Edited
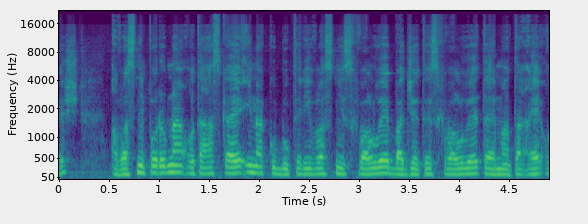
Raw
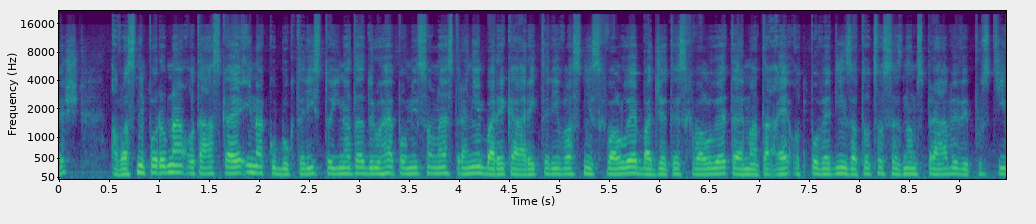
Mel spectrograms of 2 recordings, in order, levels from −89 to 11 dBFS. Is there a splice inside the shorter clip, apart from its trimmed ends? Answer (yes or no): yes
